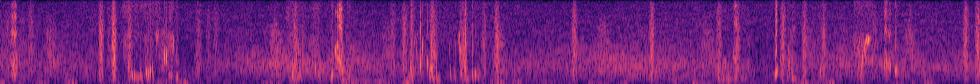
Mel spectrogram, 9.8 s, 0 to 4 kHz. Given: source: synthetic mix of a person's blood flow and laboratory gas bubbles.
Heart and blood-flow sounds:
Doppler ultrasound of blood flow; subclavian vein
1.12-1.79 s: bubbles
2.84-3.05 s: bubbles
3.11-3.23 s: bubbles
3.27-3.55 s: bubbles
4.06-4.40 s: bubbles
4.46-4.85 s: bubbles
7.15-7.51 s: bubbles
7.71-7.81 s: bubbles
7.85-8.01 s: bubbles
8.16-8.25 s: bubbles
8.53-8.72 s: bubbles
8.82-9.00 s: bubbles
From the record:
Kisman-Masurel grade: 223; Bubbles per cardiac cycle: several, 3 to 8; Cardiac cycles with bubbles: 10 to 50%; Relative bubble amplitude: loud (0.450 to 0.775); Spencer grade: 2 (many but less than half of the cardiac periods contain bubble signals, singularly or in groups); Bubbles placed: anywhere in the cardiac cycle

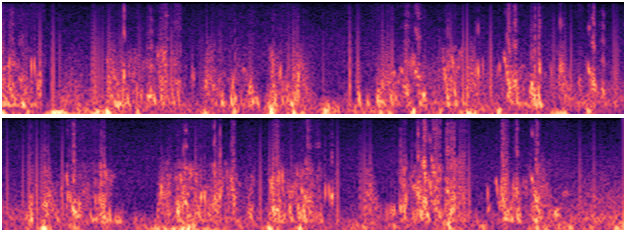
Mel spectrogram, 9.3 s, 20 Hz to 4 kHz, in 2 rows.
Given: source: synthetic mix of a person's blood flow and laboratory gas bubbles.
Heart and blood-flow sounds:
Doppler ultrasound of blood flow; subclavian vein
0.00-0.34 s: bubbles
0.77-1.48 s: bubbles
1.58-2.27 s: bubbles
2.56-3.23 s: bubbles
3.29-3.50 s: bubbles
3.56-3.66 s: bubbles
3.72-4.24 s: bubbles
4.33-4.55 s: bubbles
4.84-5.04 s: bubbles
5.06-5.62 s: bubbles
5.84-6.59 s: bubbles
6.66-7.20 s: bubbles
7.53-8.19 s: bubbles
8.30-8.94 s: bubbles
From the record:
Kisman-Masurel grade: 342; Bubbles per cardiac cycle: rolling drumbeat, 9 or more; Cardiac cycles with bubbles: 100%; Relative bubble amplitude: moderate (0.250 to 0.450); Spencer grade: 3 (all of the cardiac periods contain showers or single bubble signals, but not dominating or overriding the cardiac motion signals); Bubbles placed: anywhere in the cardiac cycle

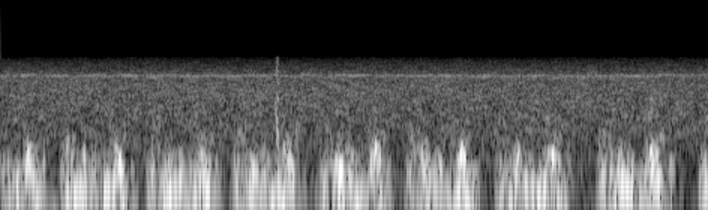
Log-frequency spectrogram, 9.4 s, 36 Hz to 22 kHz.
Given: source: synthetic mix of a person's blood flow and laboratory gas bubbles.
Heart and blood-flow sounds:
Doppler ultrasound of blood flow; precordium
3.65-3.73 s: bubbles
From the record:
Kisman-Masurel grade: 112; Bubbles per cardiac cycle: 1 to 2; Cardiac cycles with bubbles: 1 to 10%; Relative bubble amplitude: moderate (0.250 to 0.450); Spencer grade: 1 (occasional bubble signal discernible with the cardiac motion signal, with majority of cardiac periods free of bubbles); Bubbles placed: only in the low amplitude regions of the cardiac cycle

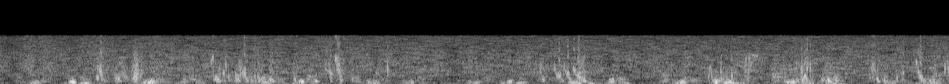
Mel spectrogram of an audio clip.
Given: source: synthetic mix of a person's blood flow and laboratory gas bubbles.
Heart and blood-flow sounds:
Doppler ultrasound of blood flow; precordium
0.68-0.75 s: bubbles
0.94-1.35 s: bubbles
2.08-2.79 s: bubbles
2.92-3.00 s: bubbles
3.12-3.22 s: bubbles
3.25-3.48 s: bubbles
3.51-3.62 s: bubbles
3.75-3.81 s: bubbles
3.85-3.92 s: bubbles
5.37-5.47 s: bubbles
5.50-5.90 s: bubbles
7.05-7.36 s: bubbles
7.42-7.59 s: bubbles
7.91-8.15 s: bubbles
8.18-8.40 s: bubbles
8.62-8.89 s: bubbles
8.95-9.07 s: bubbles
9.12-9.29 s: bubbles
9.41-9.50 s: bubbles
From the record:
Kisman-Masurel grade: 232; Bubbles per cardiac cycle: several, 3 to 8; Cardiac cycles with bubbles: 50 to 99%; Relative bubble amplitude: moderate (0.250 to 0.450); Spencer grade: 3 (all of the cardiac periods contain showers or single bubble signals, but not dominating or overriding the cardiac motion signals); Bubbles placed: anywhere in the cardiac cycle

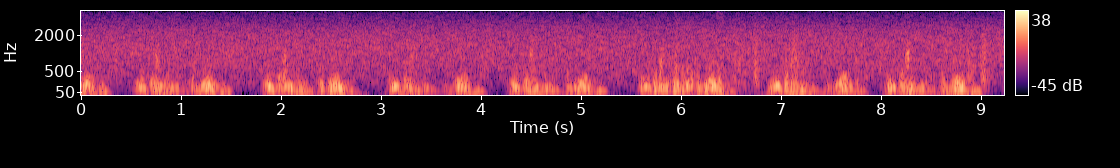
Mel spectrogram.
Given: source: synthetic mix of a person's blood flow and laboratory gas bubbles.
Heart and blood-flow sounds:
Doppler ultrasound of blood flow; precordium
5.91-6.14 s: bubbles
6.34-6.43 s: bubbles
From the record:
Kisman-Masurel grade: 113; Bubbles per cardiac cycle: 1 to 2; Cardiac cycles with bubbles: 1 to 10%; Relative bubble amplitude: loud (0.450 to 0.775); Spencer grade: 1 (occasional bubble signal discernible with the cardiac motion signal, with majority of cardiac periods free of bubbles); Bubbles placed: anywhere in the cardiac cycle

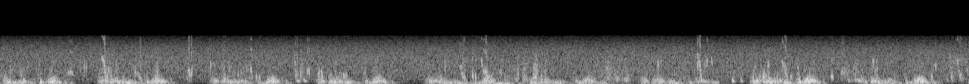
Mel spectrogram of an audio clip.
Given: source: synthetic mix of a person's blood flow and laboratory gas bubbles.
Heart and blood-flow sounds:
Doppler ultrasound of blood flow; precordium
0.18-0.30 s: bubbles
0.66-0.74 s: bubbles
0.81-0.92 s: bubbles
0.98-1.27 s: bubbles
1.31-1.47 s: bubbles
1.84-1.96 s: bubbles
2.08-2.62 s: bubbles
2.93-3.13 s: bubbles
3.16-3.26 s: bubbles
3.32-3.50 s: bubbles
4.33-4.42 s: bubbles
4.58-4.95 s: bubbles
4.98-5.04 s: bubbles
6.04-6.31 s: bubbles
6.94-7.16 s: bubbles
7.27-7.46 s: bubbles
7.71-7.93 s: bubbles
8.28-8.37 s: bubbles
8.39-8.63 s: bubbles
8.69-8.79 s: bubbles
9.28-9.38 s: bubbles
9.45-9.70 s: bubbles
From the record:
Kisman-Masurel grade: 242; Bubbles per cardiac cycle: several, 3 to 8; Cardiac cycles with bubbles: 100%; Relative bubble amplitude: moderate (0.250 to 0.450); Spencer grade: 3 (all of the cardiac periods contain showers or single bubble signals, but not dominating or overriding the cardiac motion signals); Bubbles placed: only in the low amplitude regions of the cardiac cycle

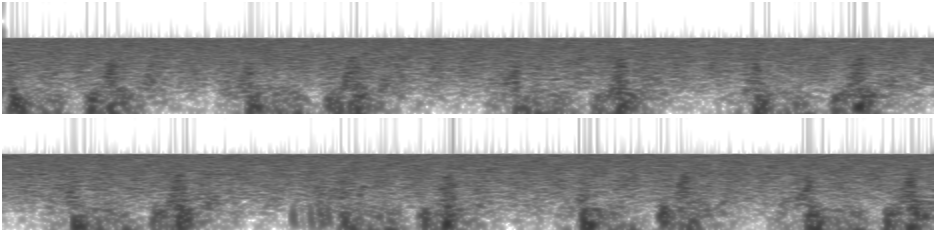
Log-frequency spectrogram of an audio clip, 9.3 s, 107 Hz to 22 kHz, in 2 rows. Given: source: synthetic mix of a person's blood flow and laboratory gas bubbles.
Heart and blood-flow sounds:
Doppler ultrasound of blood flow; precordium
1.98-2.02 s: bubbles
6.08-6.51 s: bubbles
From the record:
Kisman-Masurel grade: 121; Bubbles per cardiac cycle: 1 to 2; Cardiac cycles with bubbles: 10 to 50%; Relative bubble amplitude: barely perceptible (0.100 to 0.250); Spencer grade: 2 (many but less than half of the cardiac periods contain bubble signals, singularly or in groups); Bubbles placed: anywhere in the cardiac cycle

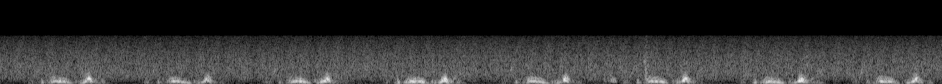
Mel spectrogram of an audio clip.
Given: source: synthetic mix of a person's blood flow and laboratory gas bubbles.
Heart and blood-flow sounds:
Doppler ultrasound of blood flow; precordium
6.03-6.17 s: bubbles
6.43-6.50 s: bubbles
From the record:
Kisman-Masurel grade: 111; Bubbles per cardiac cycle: 1 to 2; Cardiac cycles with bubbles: 1 to 10%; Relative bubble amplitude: barely perceptible (0.100 to 0.250); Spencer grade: 1 (occasional bubble signal discernible with the cardiac motion signal, with majority of cardiac periods free of bubbles); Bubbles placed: only in the low amplitude regions of the cardiac cycle

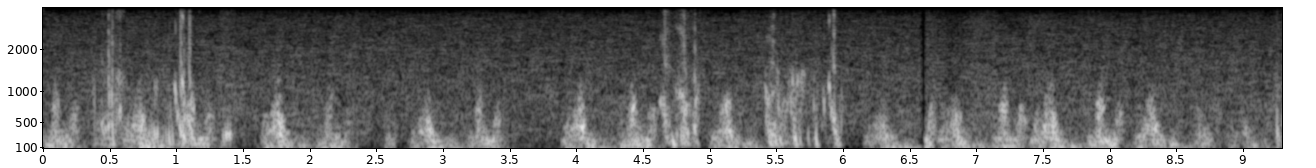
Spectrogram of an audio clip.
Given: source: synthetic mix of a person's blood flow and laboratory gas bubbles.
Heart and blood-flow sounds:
Doppler ultrasound of blood flow; precordium
0.36-0.68 s: bubbles
0.76-1.15 s: bubbles
1.31-1.46 s: bubbles
4.56-4.94 s: bubbles
5.38-6.01 s: bubbles
9.22-9.30 s: bubbles
From the record:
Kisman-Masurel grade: 233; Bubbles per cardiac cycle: several, 3 to 8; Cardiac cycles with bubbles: 50 to 99%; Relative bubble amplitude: loud (0.450 to 0.775); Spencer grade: 3 (all of the cardiac periods contain showers or single bubble signals, but not dominating or overriding the cardiac motion signals); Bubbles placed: only in the low amplitude regions of the cardiac cycle

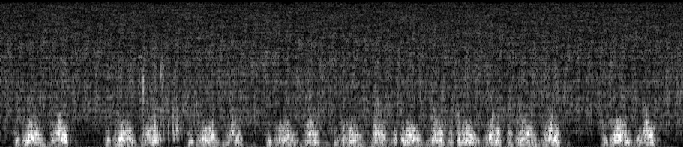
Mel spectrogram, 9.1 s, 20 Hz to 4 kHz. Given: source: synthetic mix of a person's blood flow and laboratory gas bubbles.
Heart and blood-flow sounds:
Doppler ultrasound of blood flow; precordium
1.88-2.46 s: bubbles
2.79-2.92 s: bubbles
From the record:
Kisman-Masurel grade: 222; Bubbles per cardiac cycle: several, 3 to 8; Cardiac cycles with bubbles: 10 to 50%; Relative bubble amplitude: moderate (0.250 to 0.450); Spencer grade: 2 (many but less than half of the cardiac periods contain bubble signals, singularly or in groups); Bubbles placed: anywhere in the cardiac cycle

